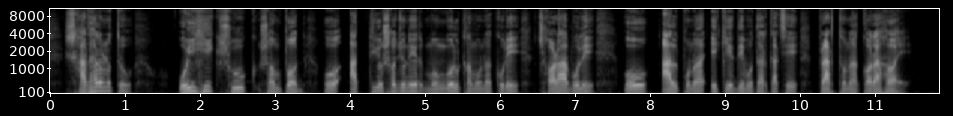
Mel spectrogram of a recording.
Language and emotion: Bengali, neutral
